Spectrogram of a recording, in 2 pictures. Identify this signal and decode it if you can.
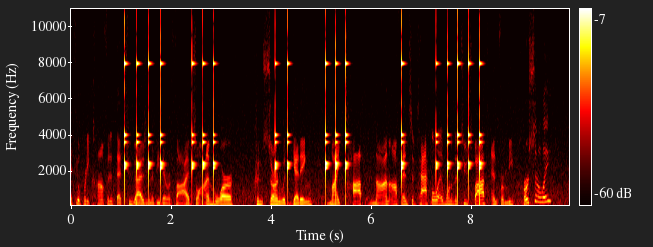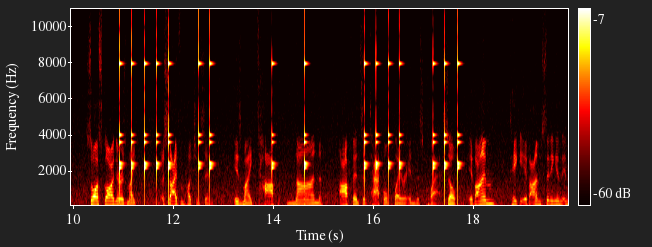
Tap code, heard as taps on glass, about 4 knocks a second, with speech in English. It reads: SHE WAS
